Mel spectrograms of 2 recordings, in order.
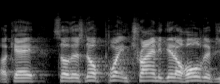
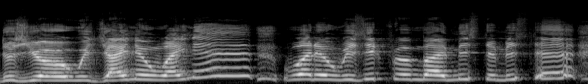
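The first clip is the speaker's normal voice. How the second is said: very slow, high, swooping, drawn-out cartoon voice; 5 semitones higher than usual. Retelling a scene from a show: imitating Elmer Fudd voice. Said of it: "talking to her in an Elmer Fudd voice".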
